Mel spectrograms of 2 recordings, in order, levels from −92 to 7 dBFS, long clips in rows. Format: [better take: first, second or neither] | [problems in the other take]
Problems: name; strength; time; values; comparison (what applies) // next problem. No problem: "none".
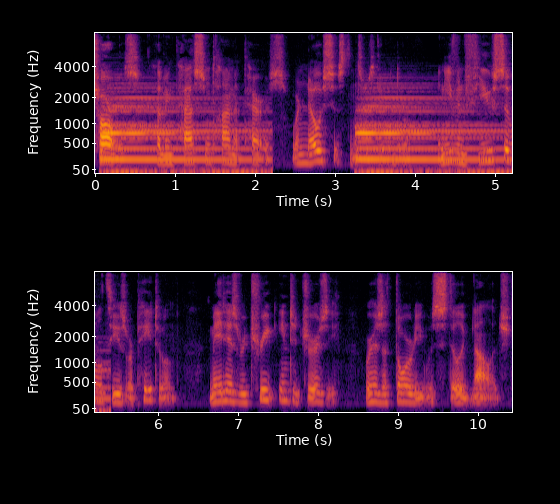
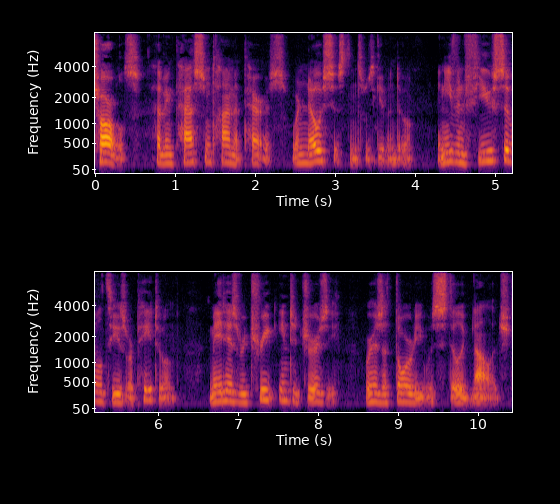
second | background sound (Gong); 3 dB above the speech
